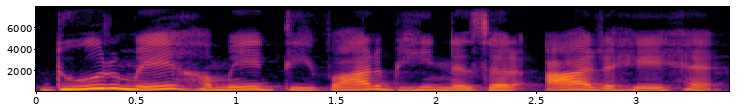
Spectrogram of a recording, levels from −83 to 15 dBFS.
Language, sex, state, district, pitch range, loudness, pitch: Hindi, female, Assam, Kamrup Metropolitan, 205-255 Hz, -15 LUFS, 225 Hz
